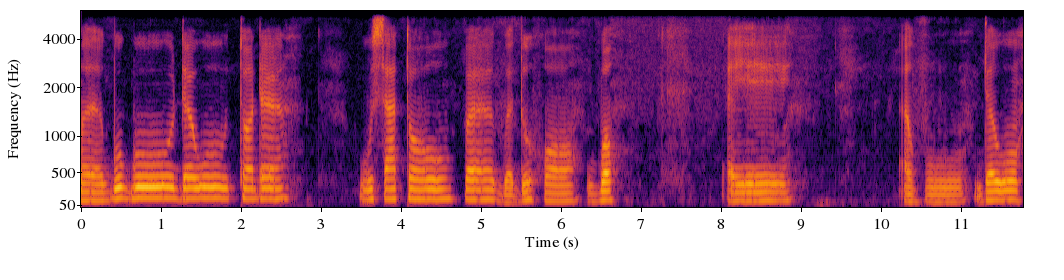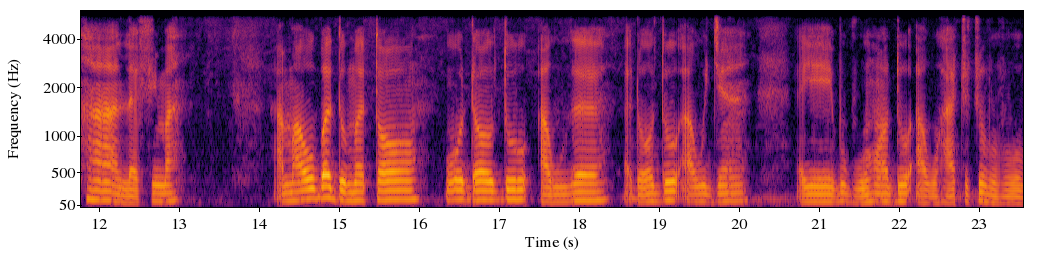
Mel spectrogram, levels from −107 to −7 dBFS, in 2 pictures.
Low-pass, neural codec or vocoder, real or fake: 5.4 kHz; vocoder, 22.05 kHz, 80 mel bands, WaveNeXt; fake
